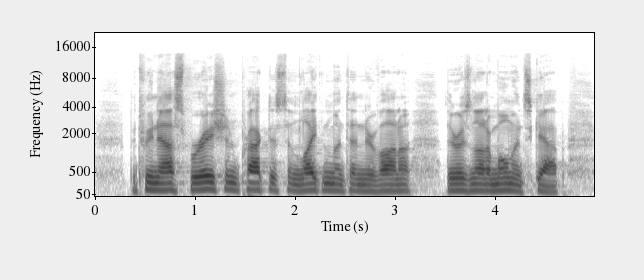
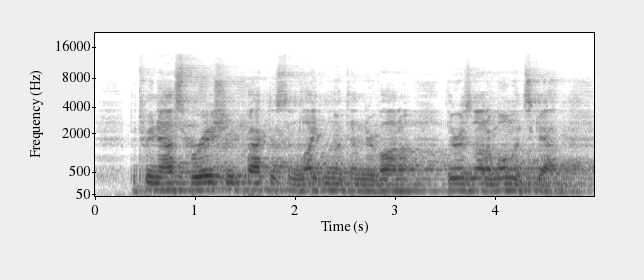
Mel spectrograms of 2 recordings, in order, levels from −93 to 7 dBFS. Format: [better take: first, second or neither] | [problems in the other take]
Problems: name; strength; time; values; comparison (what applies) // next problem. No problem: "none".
first | room echo; slight; dies away in 1.7 s // off-mic speech; somewhat distant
